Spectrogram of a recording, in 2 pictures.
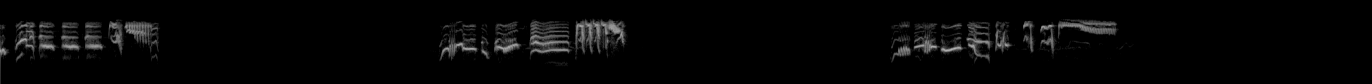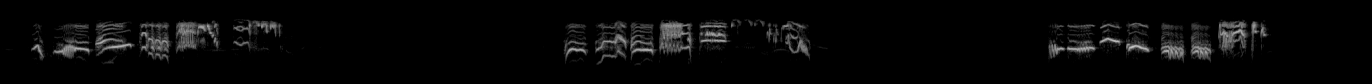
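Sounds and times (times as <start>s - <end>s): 
bird song: 0.0s - 2.1s, 4.0s - 6.7s, 8.6s - 11.6s, 13.6s - 17.0s, 19.0s - 22.2s, 23.8s - 26.9s.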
